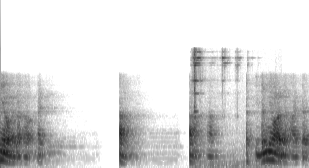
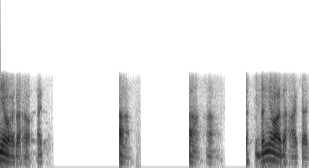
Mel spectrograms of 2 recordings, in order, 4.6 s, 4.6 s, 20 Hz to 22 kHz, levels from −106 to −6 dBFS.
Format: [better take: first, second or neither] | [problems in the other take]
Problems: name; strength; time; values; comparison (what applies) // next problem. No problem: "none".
second | background sound (Keys jangling); 13 dB below the speech // room echo; dies away in 0.5 s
